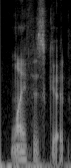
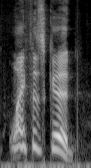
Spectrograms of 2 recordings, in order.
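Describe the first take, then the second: First: Whispering. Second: Loud. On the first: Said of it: "Life is good (loud take)". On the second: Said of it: "life is good (whispered repeat)". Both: Pretend.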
